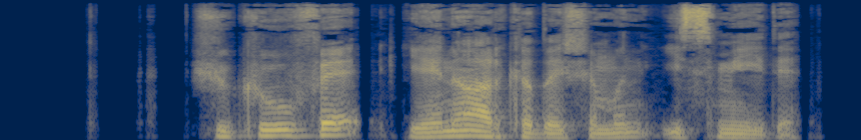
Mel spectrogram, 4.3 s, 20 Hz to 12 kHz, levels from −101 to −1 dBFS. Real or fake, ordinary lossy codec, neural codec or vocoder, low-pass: fake; MP3, 96 kbps; vocoder, 48 kHz, 128 mel bands, Vocos; 10.8 kHz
